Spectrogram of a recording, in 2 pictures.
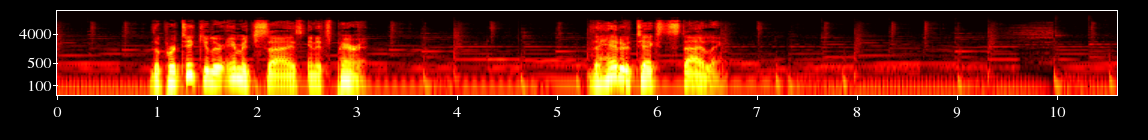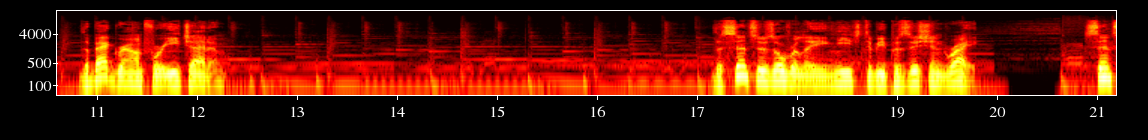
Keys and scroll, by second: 1.6 ctrl+z, 6.1 ctrl+z, 12.8 ctrl+z, 18.3 ctrl+z.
